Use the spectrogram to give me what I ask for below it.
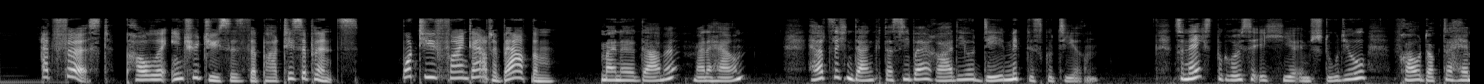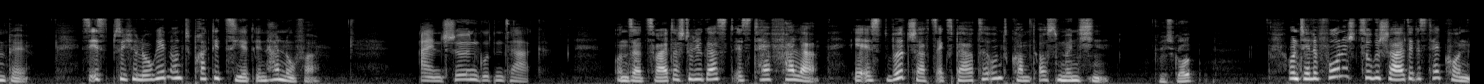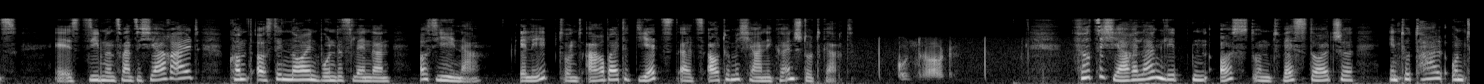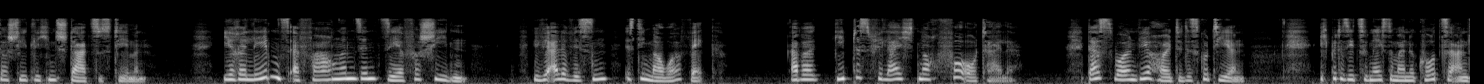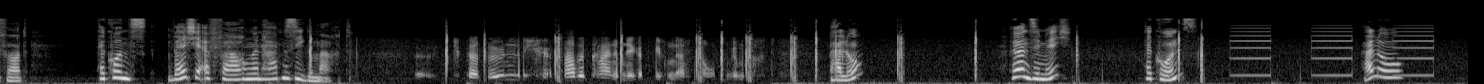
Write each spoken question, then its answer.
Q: What do you find out about them?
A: First, Paula welcomes Frau Hempel, a psychologist who practices in the North German city of Hanover.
